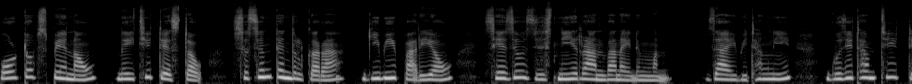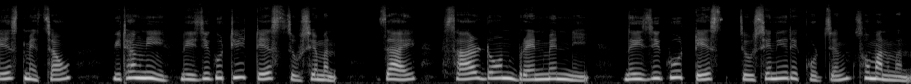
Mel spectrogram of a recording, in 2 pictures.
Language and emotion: Bodo, neutral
